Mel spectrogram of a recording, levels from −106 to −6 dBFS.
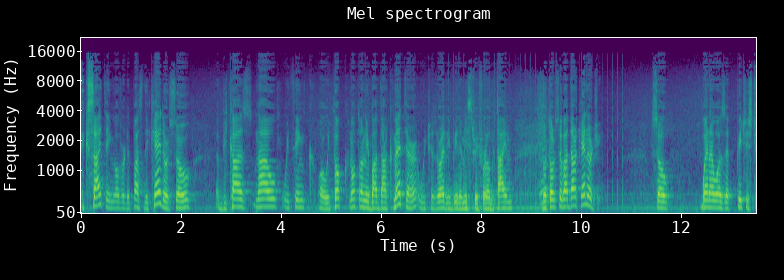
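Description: A nearby Wi-Fi radio couples into the audio circuit from 7.24 s to 10.85 s, and the circuit rectifies the radio's beacon transmissions into audible pulses. This Wi-Fi interference repeats every 102.4 ms, so it comes through as an even, mechanical ticking just under ten times a second. It sits roughly 25 dB below the main sound and stops at 10.85 s.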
